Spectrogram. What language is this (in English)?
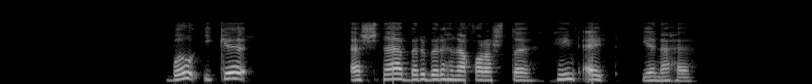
Bashkir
